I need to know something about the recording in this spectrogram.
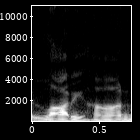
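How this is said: The word is said with a New York accent. "I pronounce it the New York way"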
